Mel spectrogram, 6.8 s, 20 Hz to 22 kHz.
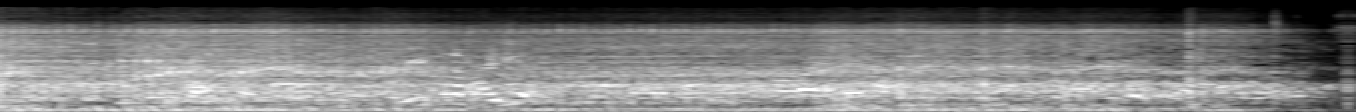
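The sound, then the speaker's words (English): A Harley X440 motorcycle engine is revved, running loud and rough for several seconds, a steady throbbing rumble with rapid, uneven pulses, before cutting off abruptly at the end. “this was the rev sound of the Harley.”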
